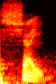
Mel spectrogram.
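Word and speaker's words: psi: इसमें P silent रहता है, PSHY, इसको बोलते हैं शाई, है ना। साईं बाबा होता है ना, वैसे ही साईं बोलते हैं इसको, शाई।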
